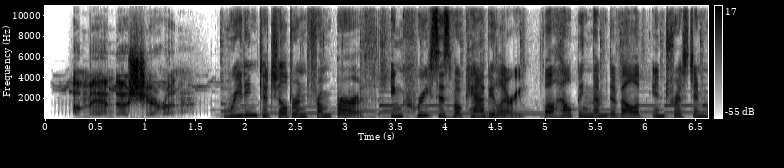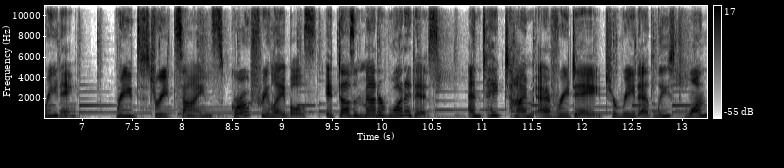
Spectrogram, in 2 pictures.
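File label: commercial voice over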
